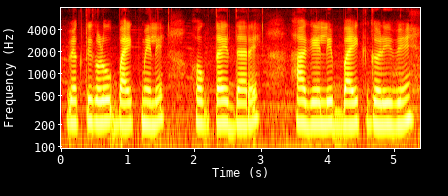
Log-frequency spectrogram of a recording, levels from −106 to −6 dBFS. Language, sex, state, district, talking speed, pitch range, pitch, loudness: Kannada, female, Karnataka, Bidar, 100 wpm, 200-215 Hz, 210 Hz, -18 LUFS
